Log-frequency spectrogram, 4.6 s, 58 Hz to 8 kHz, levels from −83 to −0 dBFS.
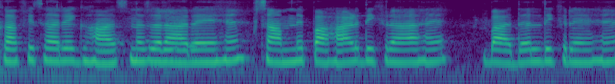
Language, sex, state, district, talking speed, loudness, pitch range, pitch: Hindi, female, Chhattisgarh, Raigarh, 220 wpm, -33 LUFS, 220-230 Hz, 225 Hz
